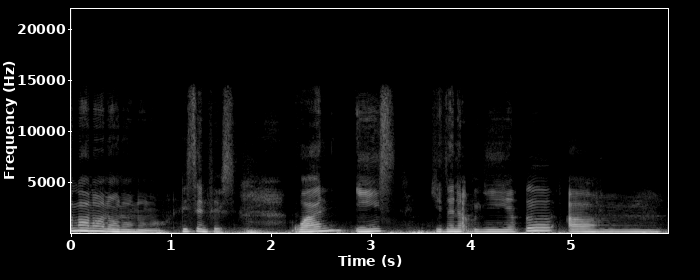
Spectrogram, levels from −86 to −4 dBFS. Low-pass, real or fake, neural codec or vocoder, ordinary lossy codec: 14.4 kHz; fake; codec, 32 kHz, 1.9 kbps, SNAC; none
